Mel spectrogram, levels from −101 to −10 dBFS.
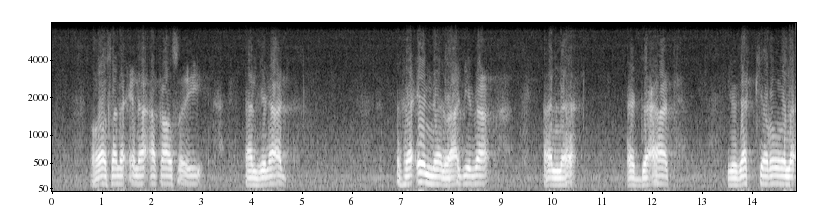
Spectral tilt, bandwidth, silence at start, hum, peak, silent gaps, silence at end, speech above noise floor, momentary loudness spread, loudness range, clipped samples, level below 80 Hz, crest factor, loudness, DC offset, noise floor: -10 dB/octave; 6.4 kHz; 0.75 s; none; 0 dBFS; none; 0 s; 26 dB; 12 LU; 5 LU; under 0.1%; -44 dBFS; 14 dB; -13 LUFS; under 0.1%; -38 dBFS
